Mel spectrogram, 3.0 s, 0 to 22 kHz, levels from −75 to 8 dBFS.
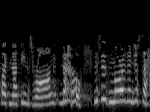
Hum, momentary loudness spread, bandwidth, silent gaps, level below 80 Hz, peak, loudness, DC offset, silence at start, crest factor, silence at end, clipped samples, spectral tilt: none; 8 LU; 6.2 kHz; none; -78 dBFS; -6 dBFS; -23 LUFS; under 0.1%; 0.05 s; 16 dB; 0 s; under 0.1%; 0.5 dB/octave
